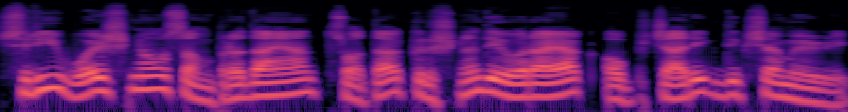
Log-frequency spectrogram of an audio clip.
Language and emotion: Goan Konkani, neutral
